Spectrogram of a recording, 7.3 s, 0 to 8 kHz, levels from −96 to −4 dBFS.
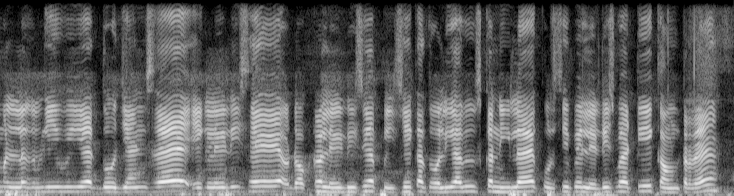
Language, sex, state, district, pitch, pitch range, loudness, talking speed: Hindi, male, Haryana, Jhajjar, 195 Hz, 185-205 Hz, -17 LUFS, 195 wpm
